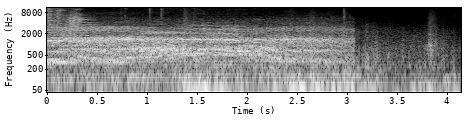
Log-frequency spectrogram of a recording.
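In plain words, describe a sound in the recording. Sparkling magic effects shimmer and whoosh in a game.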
